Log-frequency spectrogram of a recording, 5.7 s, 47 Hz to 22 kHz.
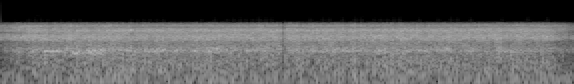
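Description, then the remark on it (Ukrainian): A steady, loud wash of jammed shortwave radio static on the 49-metre band after 19:00, heard by a listener in Mogilev trying to receive Radio Svoboda, with a harsh, roaring jamming hiss, unbroken for several seconds apart from one faint click midway, with no clear voice coming through. “вон на нижней частоте хвали 49 метров после 19 годин. Крыху прорвался сигнал.”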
